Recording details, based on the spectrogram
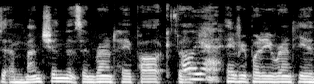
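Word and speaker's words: Roundhay: I've also found that they don't pronounce it round they say Roundy which is I mean it's just localism right but I think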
